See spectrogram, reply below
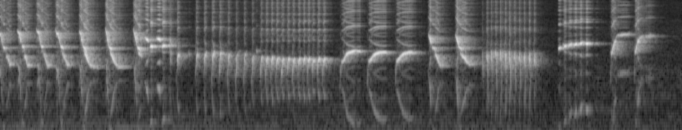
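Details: Song of a young male canary meant to stimulate a juvenile to sing. A series of loud descending chirps, then a long rapid rattle, followed by sweeping downslurred notes and buzzy bursts.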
